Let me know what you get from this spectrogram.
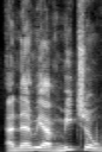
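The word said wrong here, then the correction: Mischa: Am I saying his name right? – I think it's Misha.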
